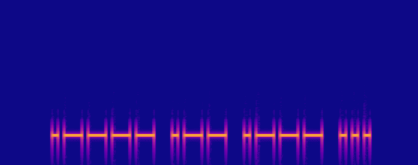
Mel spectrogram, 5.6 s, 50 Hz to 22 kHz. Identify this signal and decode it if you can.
Morse code, heard as a keyed tone, about 15 wpm, 700 Hz. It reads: 1WJS
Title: Four Challenging Letter-Number Combinations 15wpm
